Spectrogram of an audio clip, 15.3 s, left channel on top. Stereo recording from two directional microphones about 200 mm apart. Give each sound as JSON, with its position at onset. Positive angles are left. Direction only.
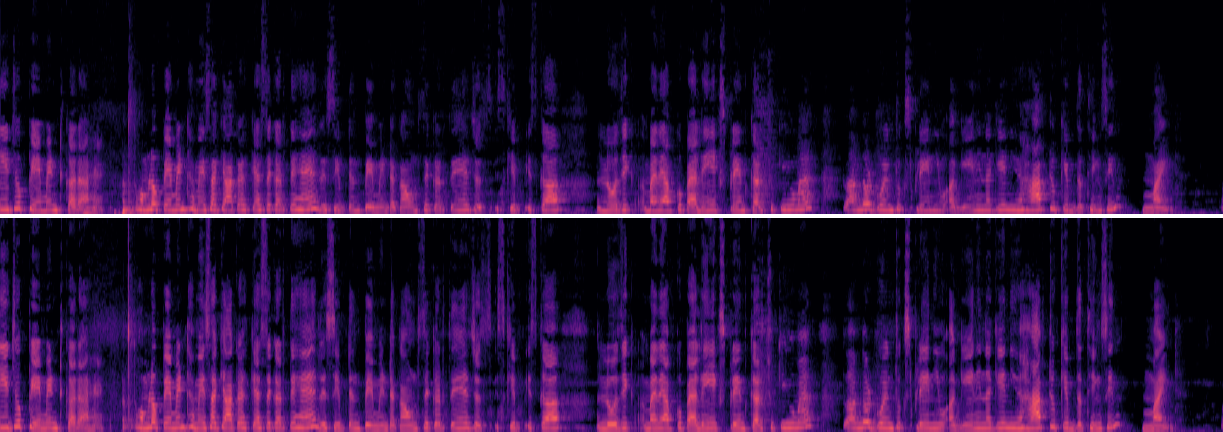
{"t": 0.0, "sound": "a woman's voice", "side_deg": -45}
{"t": 1.7, "sound": "a woman's voice", "side_deg": -50}
{"t": 10.5, "sound": "a woman's voice", "side_deg": -70}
